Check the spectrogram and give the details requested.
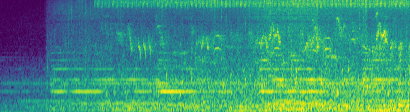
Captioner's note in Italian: Suono di campane in lontananza e suoni della natura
